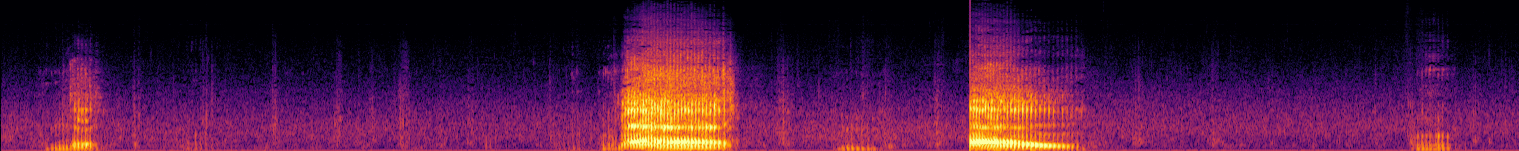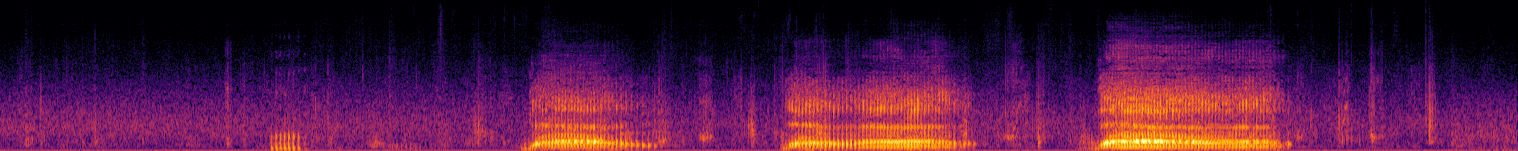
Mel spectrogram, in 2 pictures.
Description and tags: Bison bellowing - Yellowstone National Park
bison browsing on grasses as well as bellowing.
